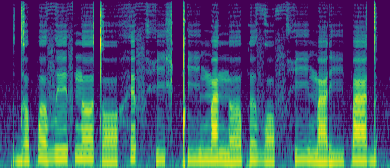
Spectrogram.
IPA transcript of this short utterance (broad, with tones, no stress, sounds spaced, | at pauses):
d ʌ˨ p ʌ˦˨ v eː˦ f n̪ ʌː˦ t ɔː˨ h ɛ˦ f h iː˨ x ǃ iː˨ m a˦ n̪ ʌː˨˦ p ɾ ə˦ v ɔː˨ f h iː˦ m a˨ ɾ iː˨ p a˦ d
